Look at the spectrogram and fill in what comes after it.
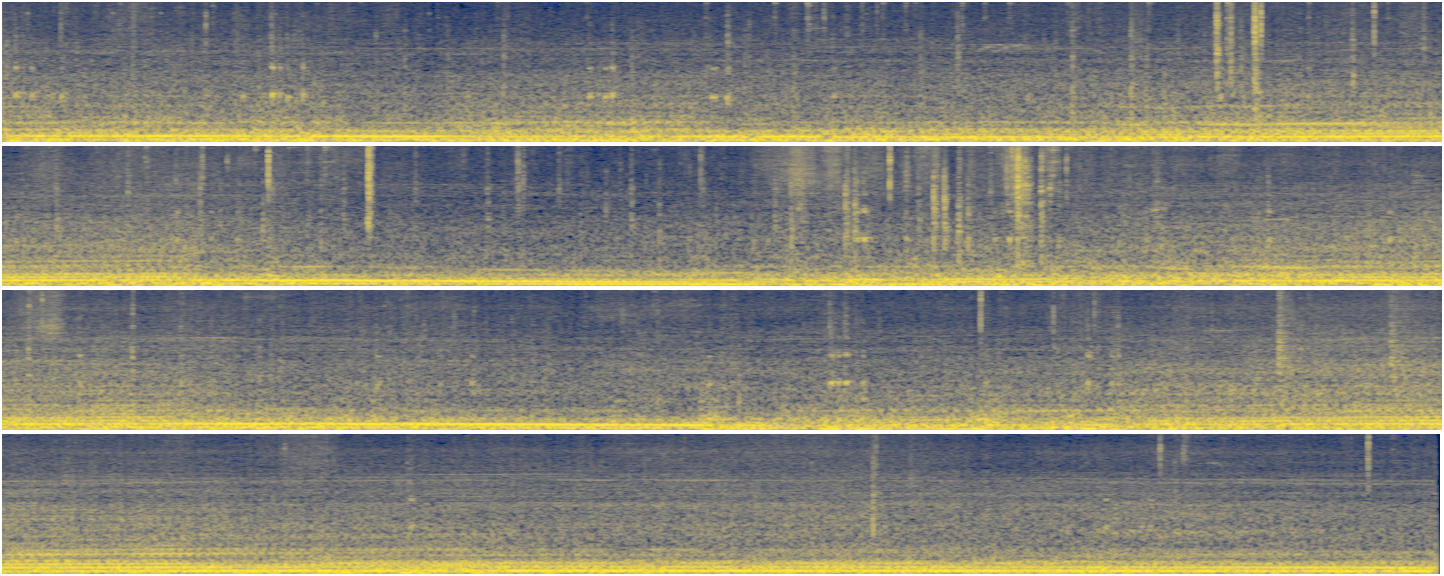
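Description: Car engine running while driving, its pitch rising and falling several times as the car accelerates and eases off.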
